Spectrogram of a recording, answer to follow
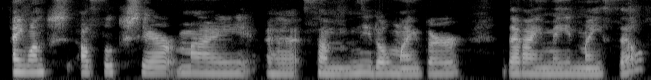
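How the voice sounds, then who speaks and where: Slow, hesitant French-Canadian woman. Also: medium pitch, lo-fi sound. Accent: Québécois French. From Quebec, Canada. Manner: halting, many ums and uhs, soft-spoken. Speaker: crafting channel host. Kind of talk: casual crafting vlog.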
